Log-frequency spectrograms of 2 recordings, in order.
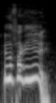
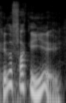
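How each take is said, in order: First: Far higher, squealing indignant repeat; shrieking mock outrage. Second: High, indignant mock yell at a stranger; mock outrage. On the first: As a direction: crank it into an over-the-top squeal. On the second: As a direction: pitch it up like an offended stranger squawking. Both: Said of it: "it'd be like".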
